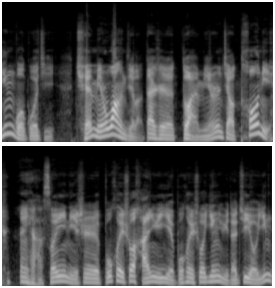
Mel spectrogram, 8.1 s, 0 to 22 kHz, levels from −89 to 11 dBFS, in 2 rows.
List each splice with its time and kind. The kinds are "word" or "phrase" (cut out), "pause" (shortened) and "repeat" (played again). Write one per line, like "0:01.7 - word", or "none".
0:04.2 - pause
